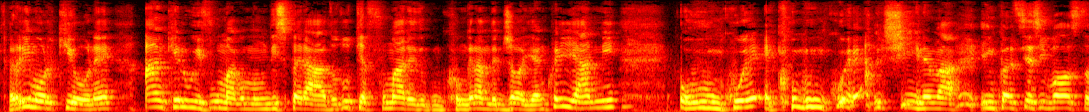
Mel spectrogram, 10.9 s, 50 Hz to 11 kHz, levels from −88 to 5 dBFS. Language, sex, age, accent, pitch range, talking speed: Italian, male, 30-49, native, 135-200 Hz, 130 wpm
